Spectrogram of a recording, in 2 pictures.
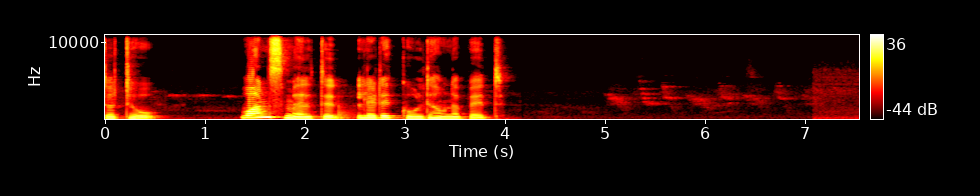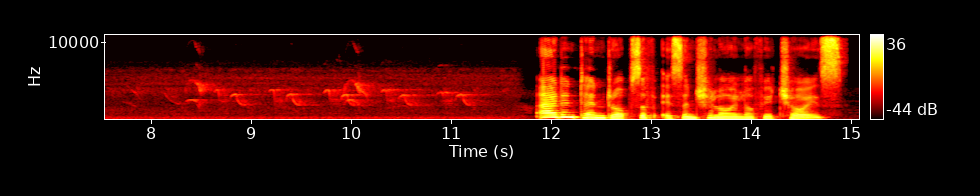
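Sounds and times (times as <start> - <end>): soft bird chirps: 5.0 - 11.8
steady hiss: 7.1 - 11.8
bird whistling repeated notes: 7.3 - 11.6.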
